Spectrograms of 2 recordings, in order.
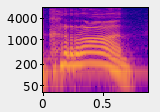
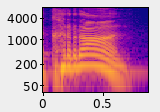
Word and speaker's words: Quran: The Quran. You got to say it like that. The Quran.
